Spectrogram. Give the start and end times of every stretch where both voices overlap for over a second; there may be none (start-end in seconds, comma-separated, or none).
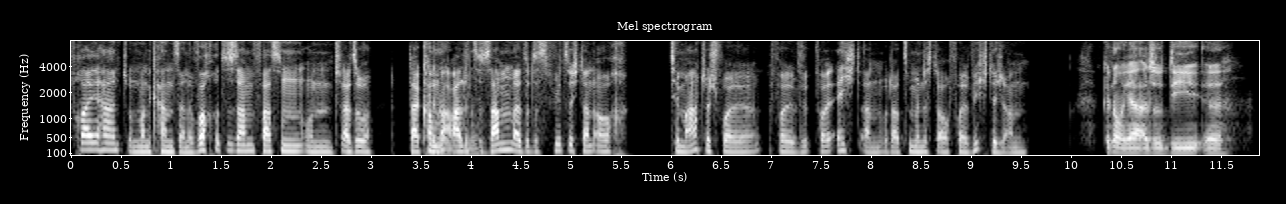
none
